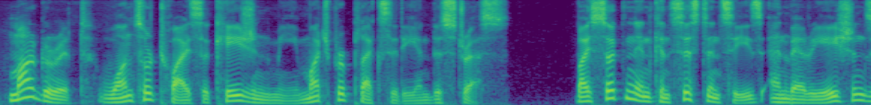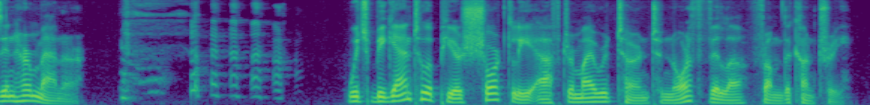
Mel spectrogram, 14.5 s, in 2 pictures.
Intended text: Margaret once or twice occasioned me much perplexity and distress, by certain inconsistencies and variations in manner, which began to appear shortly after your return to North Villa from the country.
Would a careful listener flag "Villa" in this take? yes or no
no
